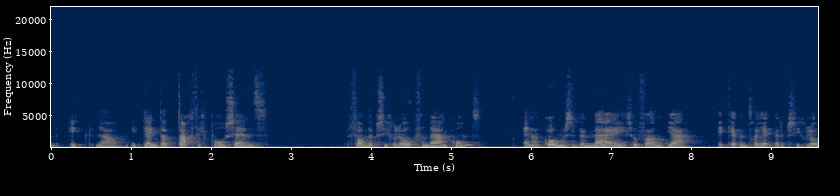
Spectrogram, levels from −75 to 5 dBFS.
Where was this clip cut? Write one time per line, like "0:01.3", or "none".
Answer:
none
